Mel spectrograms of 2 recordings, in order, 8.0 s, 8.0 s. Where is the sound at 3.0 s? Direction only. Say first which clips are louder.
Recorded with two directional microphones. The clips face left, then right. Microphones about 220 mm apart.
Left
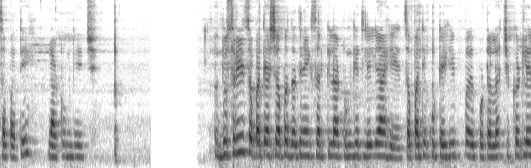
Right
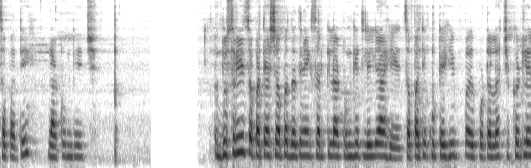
Right 6 dB; 25° right (ahead or behind).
